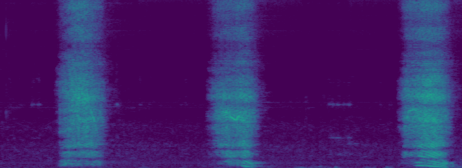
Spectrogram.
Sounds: Sniff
